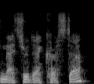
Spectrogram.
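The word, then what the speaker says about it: Mathieu da Costa: and his name was metzer de costa which is a the actual pronunciation of that varies depending on which language you're in but for our purposes here it's master de custa and he was a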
